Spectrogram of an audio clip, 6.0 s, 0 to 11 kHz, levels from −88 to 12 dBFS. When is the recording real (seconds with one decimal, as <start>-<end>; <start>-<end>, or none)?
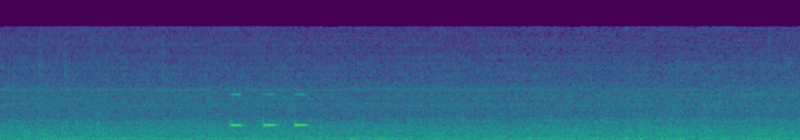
2.2-3.0; 3.8-6.0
